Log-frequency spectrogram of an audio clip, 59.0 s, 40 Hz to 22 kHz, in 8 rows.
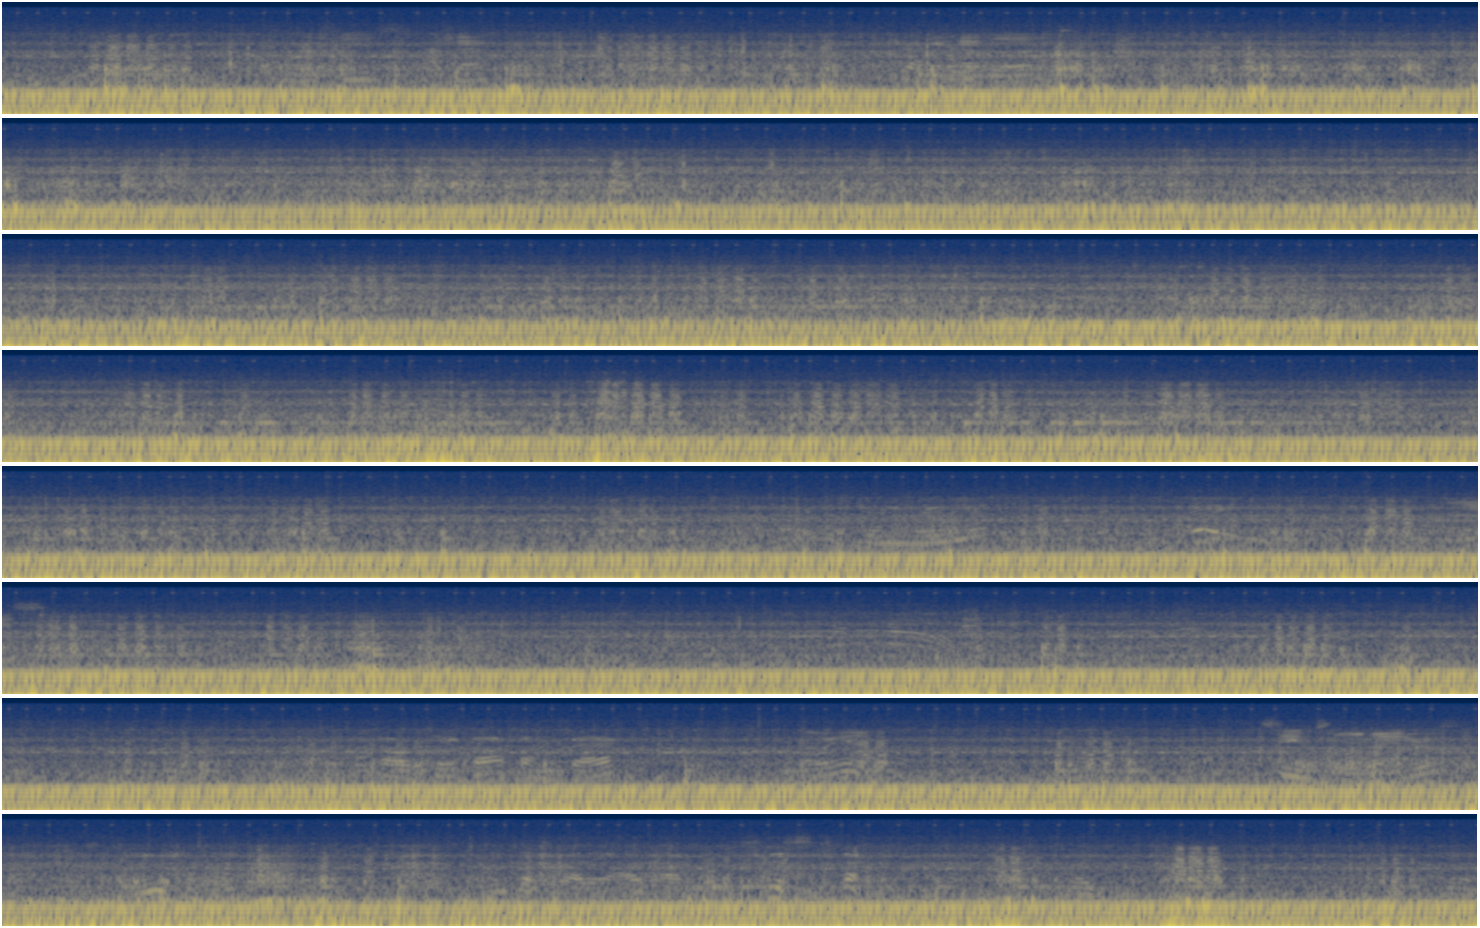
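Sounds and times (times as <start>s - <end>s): car engine running: 0.0s - 59.0s.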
